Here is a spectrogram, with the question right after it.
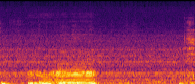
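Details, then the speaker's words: Dog snoring: a low, fluttering rumble that swells and fades over about a second and a half, with faint room noise. "H chuchi is snoring if you guys can hear that that's chuchi snoring right there"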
